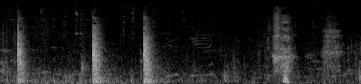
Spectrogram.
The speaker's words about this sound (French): Le fiacre s'arrêta. Le cocher souleva le marteau de bronze d'une porte immense. C'était l'hôtel de la Mole.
